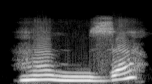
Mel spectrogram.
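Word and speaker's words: همزة: previous one ha, and it's pronounced from the deepest part of your throat. Now you have to practice after me. Hamza, Hamza, Hamza.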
